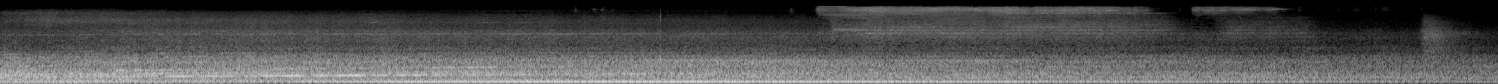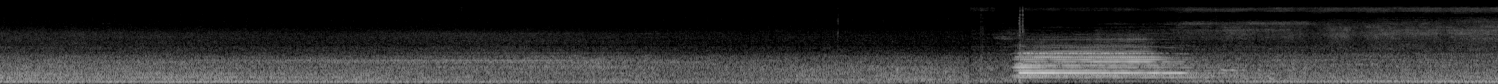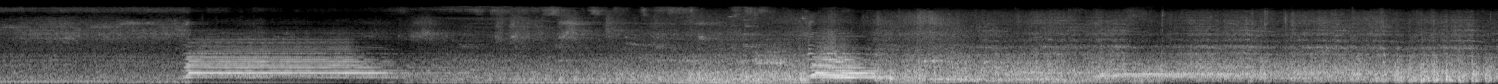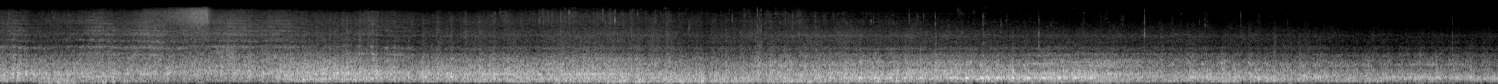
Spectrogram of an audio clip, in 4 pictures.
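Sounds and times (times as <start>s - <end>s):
train wheels rolling on rails: 0.0s - 59.9s
train horn blasts: 25.0s - 27.6s, 31.8s - 34.1s, 38.0s - 39.0s, 40.9s - 42.6s.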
